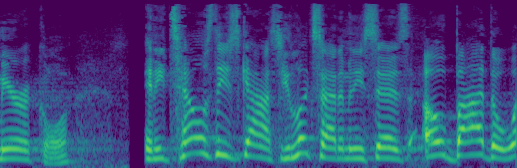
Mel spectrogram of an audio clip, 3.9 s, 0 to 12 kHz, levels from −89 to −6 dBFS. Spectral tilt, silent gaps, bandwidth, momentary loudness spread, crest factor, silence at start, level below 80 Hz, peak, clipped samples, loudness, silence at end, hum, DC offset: -4 dB/octave; 0.99-1.09 s; 11.5 kHz; 5 LU; 20 dB; 0 s; -70 dBFS; -10 dBFS; under 0.1%; -30 LUFS; 0 s; none; under 0.1%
